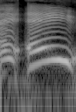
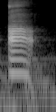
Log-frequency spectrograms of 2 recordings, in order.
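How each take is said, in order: First: The vowel is said the English way. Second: The vowel is said the Japanese way. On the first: "in English, we say a" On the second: "in Japanese, we want to pronounce this as ah"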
